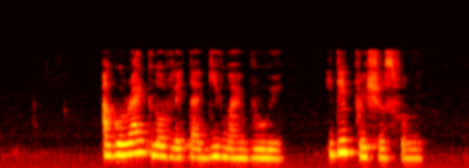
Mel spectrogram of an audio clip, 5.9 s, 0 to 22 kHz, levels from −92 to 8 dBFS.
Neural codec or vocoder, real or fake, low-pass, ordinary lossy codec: none; real; 7.2 kHz; none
